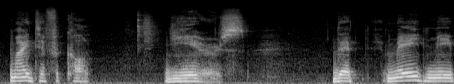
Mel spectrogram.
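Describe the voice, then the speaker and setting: With an American accent and a very deep, low pitch, a woman speaks against noticeable background noise. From California, Santa Barbara. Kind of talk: interview testimony. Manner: halting, with many fillers.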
